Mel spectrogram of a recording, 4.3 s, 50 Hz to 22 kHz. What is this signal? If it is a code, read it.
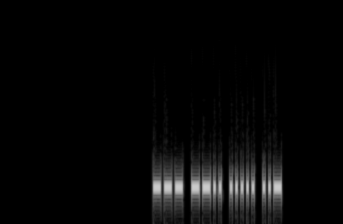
Morse code, heard as a keyed tone, about 34 wpm, 700 Hz. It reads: OZ5U
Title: DXCC-100 Call Signs - 4 Characters - Repeated 3x - 35wpm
